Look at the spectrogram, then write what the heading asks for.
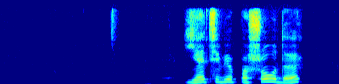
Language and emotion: Russian, neutral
